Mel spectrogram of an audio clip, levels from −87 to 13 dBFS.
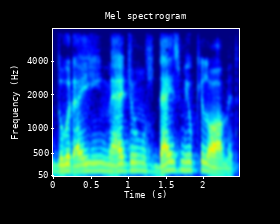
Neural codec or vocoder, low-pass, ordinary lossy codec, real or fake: codec, 16 kHz, 0.8 kbps, ZipCodec; 7.2 kHz; none; fake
